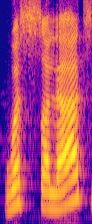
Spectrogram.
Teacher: اینڈ کرتے ہیں تو اس کو سکون دیتے ہیں سکون دیتے ہی یہ تا ہاں میں چینج ہو جاتی ہے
